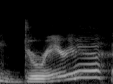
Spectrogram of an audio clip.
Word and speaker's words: Gurira: Danny Gurira.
